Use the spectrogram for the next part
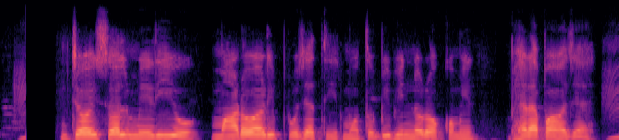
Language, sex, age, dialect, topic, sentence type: Bengali, female, 25-30, Standard Colloquial, agriculture, statement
